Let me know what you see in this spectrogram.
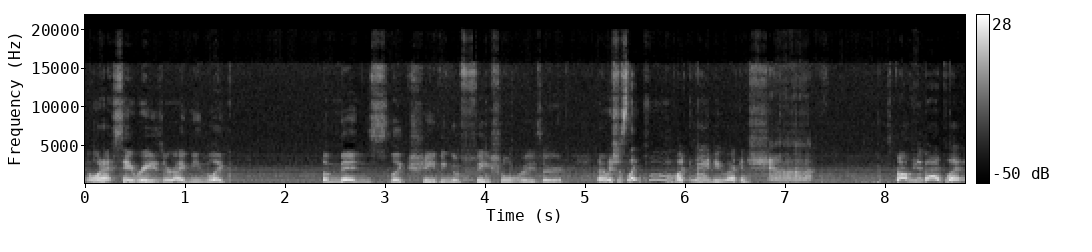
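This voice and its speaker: Over noticeable background noise, a woman talks at a fairly quick pace, broken by long, frequent pauses. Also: big swings in loudness. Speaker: vlogger and voice actor. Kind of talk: casual vlog. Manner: rambling, hesitant with many fillers.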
